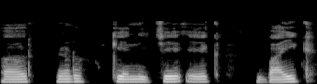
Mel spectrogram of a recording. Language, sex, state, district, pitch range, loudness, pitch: Hindi, male, Chhattisgarh, Sarguja, 120-130 Hz, -19 LUFS, 125 Hz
